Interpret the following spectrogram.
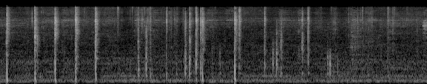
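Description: Irregular sharp clicks and taps, several in quick succession in the first second and more scattered after, over the low steady hum of a car engine running in the cabin.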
